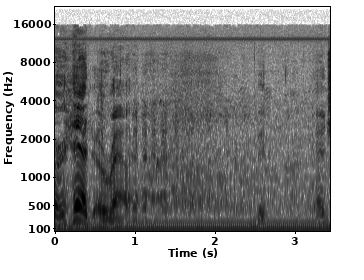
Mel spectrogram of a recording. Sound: laughter

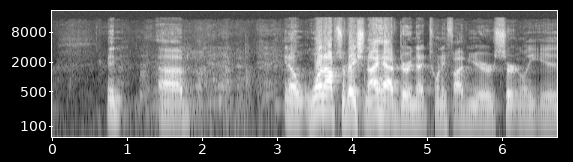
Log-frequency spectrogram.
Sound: laughter

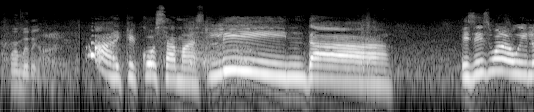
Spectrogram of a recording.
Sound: speaking Spanish

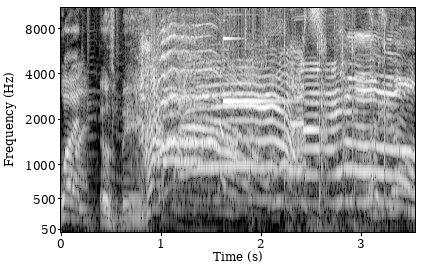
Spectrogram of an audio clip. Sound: group screams

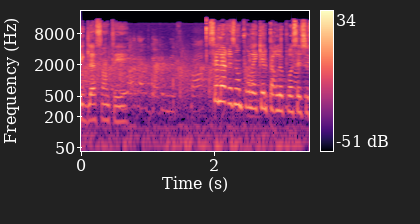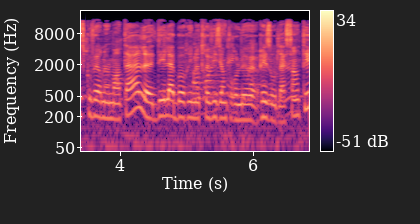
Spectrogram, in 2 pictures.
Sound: applause

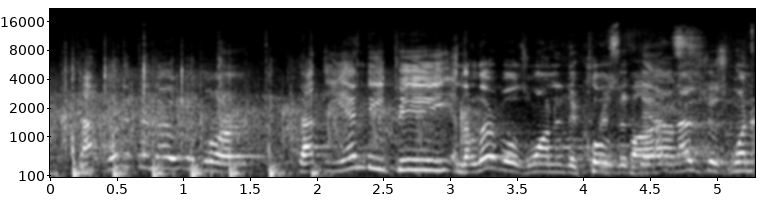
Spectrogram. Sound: applause

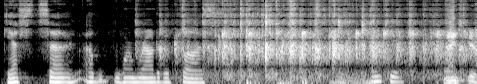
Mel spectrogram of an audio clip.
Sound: crowd applauding

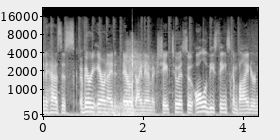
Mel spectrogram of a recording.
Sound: whooshing sound

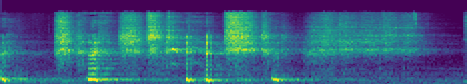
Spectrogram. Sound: nervous laughter

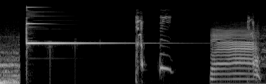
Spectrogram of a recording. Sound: ding; squeak; sobbing

